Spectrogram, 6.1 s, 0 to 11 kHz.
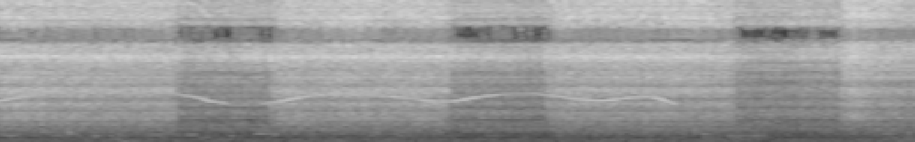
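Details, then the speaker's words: High-speed dental handpiece preparing porcelain veneers on teeth #7 and #8 with lingual chamfer margins. Loud high-pitched whine with hissing water spray, running in bursts with pitch dips while cutting between the front teeth to open the embrasure. "Now if I was to stop here, I'd have a big fin of a real thin of enamel. So I can't do that yet."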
